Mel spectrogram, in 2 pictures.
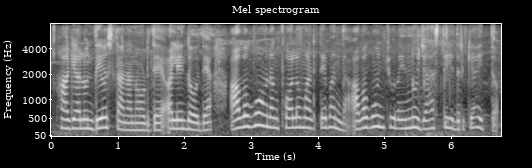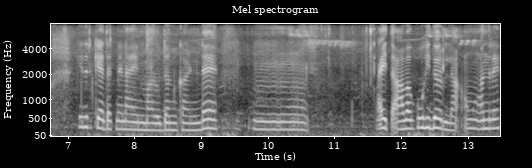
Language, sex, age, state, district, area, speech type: Kannada, female, 18-30, Karnataka, Uttara Kannada, rural, spontaneous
